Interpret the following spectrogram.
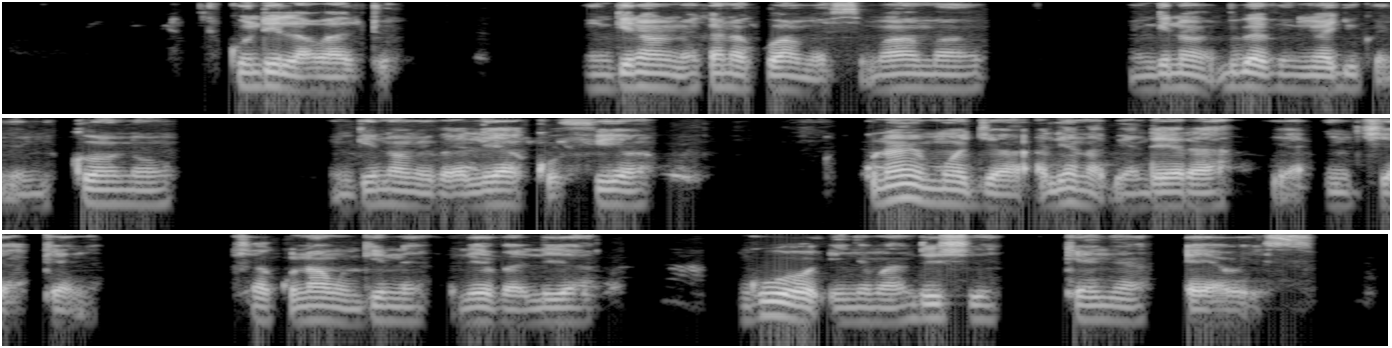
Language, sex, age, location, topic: Swahili, male, 18-24, Kisumu, government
